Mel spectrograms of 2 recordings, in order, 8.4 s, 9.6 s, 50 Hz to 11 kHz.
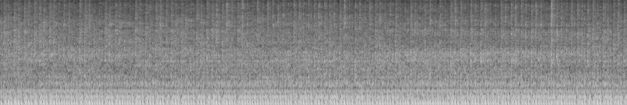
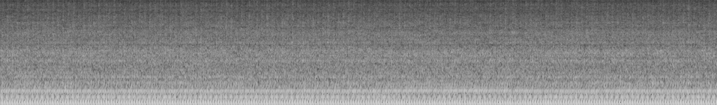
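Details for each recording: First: Onan 6500 (6.5 kW) commercial gas generator running with a horrible misfire, uneven stumbling beat with popping, jumping and shaking, muffler missing; spark present throughout, cause found as a severely fouled spark plug. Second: Onan 6500 gas commercial 6.5 kW generator, muffler missing, running fairly steadily with an even low hum and slight unevenness after severely fouled spark plugs were cleaned; it had been popping, backfiring and shaking badly, and the voltage still jumps a bit.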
